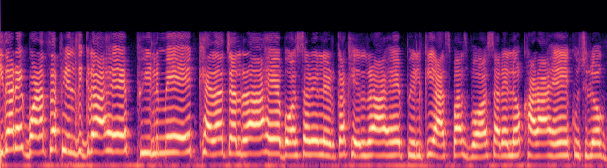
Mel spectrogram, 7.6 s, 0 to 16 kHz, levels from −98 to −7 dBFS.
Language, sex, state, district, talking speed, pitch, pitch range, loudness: Hindi, female, Bihar, Muzaffarpur, 245 wpm, 300 Hz, 285-345 Hz, -14 LUFS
